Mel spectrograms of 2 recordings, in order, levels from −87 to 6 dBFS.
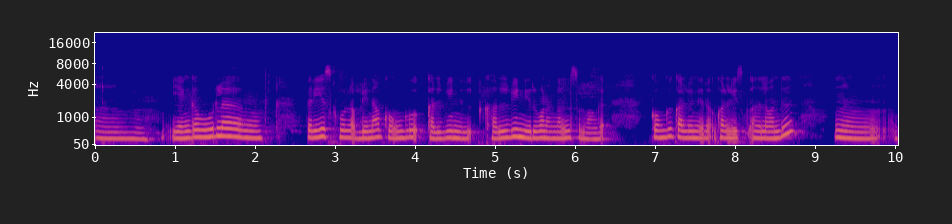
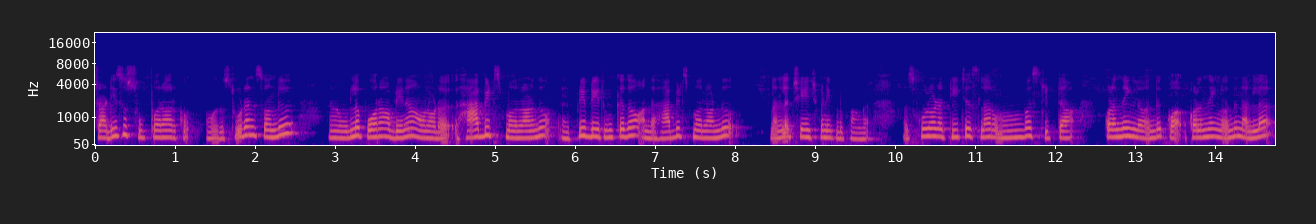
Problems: low volume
